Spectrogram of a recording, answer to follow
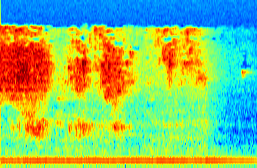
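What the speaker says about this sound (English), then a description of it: "so I'm going to get a little bit more water." Water runs from a tap into a pot, added for cooking rice. The stream is soft and fairly close, with gentle splashing surges over a low steady hum, and there is no talk.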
